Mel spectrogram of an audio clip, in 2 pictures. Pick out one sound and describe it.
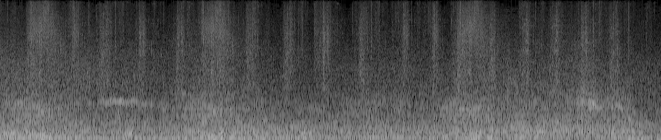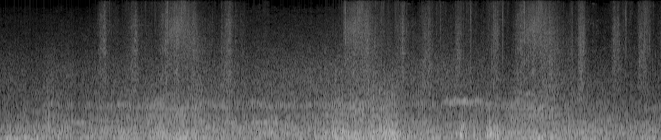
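A spell whooshes and crackles as it is cast.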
